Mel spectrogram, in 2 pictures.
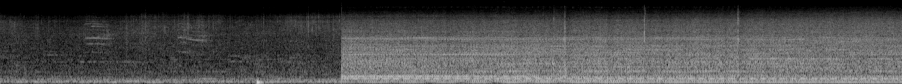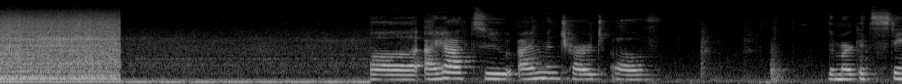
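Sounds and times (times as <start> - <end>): motor hum: 3.4 - 10.3.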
